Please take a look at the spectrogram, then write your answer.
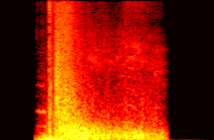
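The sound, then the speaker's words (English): A single heavy artillery blast booms out with a sharp crack, then a dense, roaring low rumble that holds for about a second before cutting off abruptly. It is loud and stands alone, with no talking. “So you have somebody who don't walk well that can ride your scooter and have artillery. Kaboom!”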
